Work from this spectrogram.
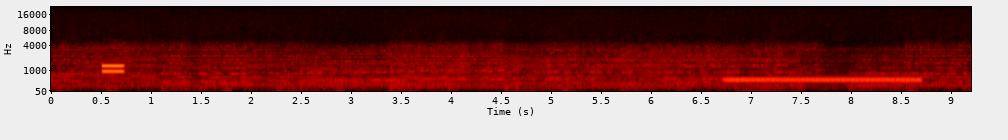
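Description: A phone dialing in the horror game No I'm not a Human: two brief keypad tones near the start, then a long steady ringback tone over a low background hum.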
